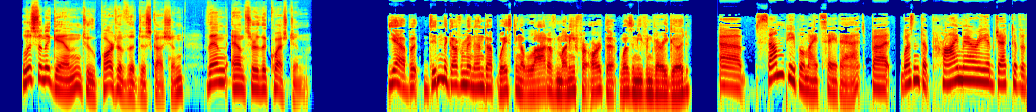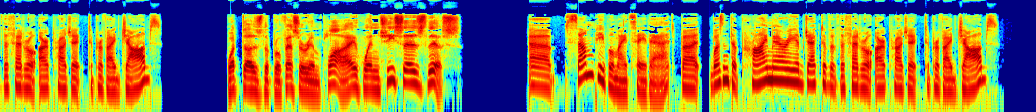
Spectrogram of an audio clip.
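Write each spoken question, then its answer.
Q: What does the professor imply when she says this?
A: The art's quality mattered less, since the project's main goal was to create jobs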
